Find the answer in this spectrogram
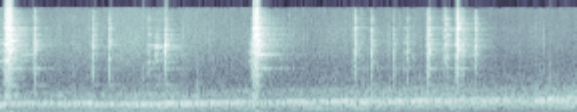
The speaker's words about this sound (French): Au bout d'un moment, le monstre s'arrête. Bruit de ferraille, de grincement.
